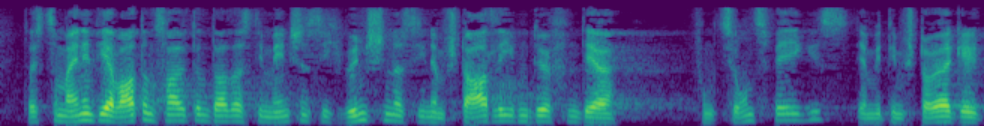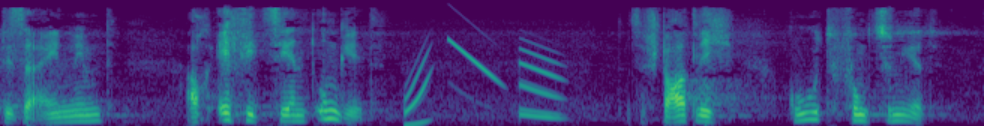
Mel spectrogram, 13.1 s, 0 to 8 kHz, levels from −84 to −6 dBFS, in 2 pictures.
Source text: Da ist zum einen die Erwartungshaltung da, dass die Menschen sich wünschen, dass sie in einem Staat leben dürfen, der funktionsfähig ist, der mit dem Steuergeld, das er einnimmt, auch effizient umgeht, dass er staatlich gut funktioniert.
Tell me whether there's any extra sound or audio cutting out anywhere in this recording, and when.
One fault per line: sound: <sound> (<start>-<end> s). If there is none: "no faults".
sound: chirp (9.3-10.4 s)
